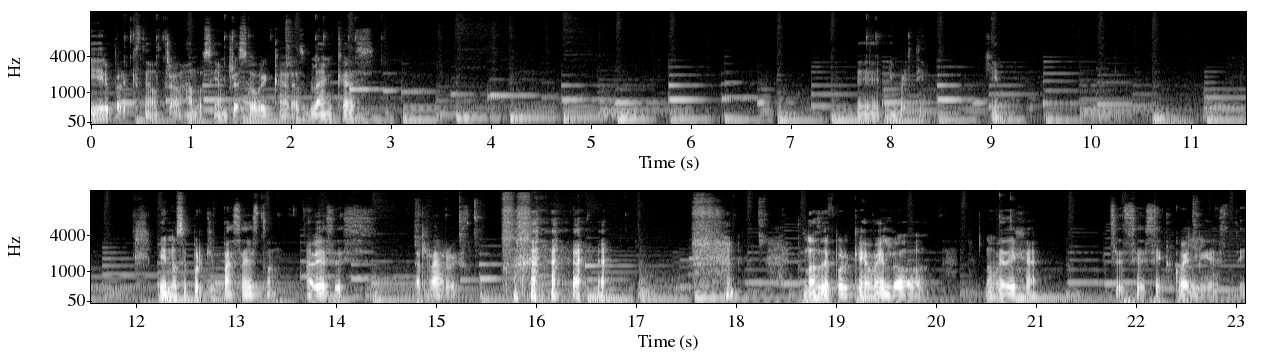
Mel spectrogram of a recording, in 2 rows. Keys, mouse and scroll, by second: 0.3 shift+click, 0.6 shift+click, 1.3 shift+click, 2.2 shift+click, 2.9 shift+click, 3.5 shift+click, 4.0 shift+click, 4.4 shift+click, 7.7 click, 8.6 click, 8.9 right click, 10.1 click, 10.4 middle click, 11.1 right click, 11.9 right click, 13.2 right click, 13.4 middle click, 13.7 Escape, 15.4 ctrl+z, 15.7 ctrl+z, 20.6 right click, 21.6 right click, 22.2 Escape.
